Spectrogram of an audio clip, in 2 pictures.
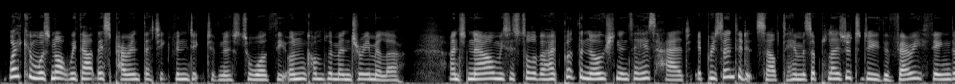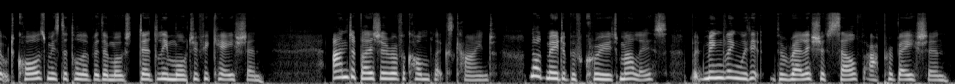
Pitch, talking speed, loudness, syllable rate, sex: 245 Hz, 205 wpm, -17 LUFS, 6.5 syllables/s, female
